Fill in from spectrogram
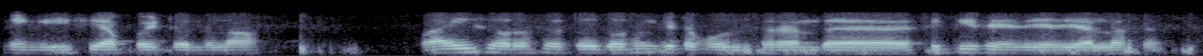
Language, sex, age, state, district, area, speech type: Tamil, male, 18-30, Tamil Nadu, Vellore, rural, conversation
